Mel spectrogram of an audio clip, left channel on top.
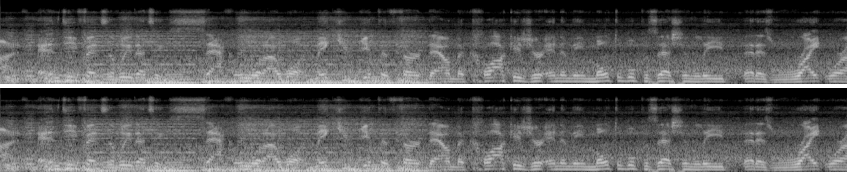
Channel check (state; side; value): identical; both; correlation 1.00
